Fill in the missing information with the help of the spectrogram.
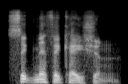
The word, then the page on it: signification: British English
